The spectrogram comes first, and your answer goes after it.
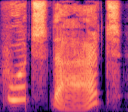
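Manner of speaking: mock-loud, high jeering shout; theatrically loud mocking question; exaggeratedly loud. A narrator's reading. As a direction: bellow it as a taunt. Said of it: "in an exaggeratedly loud voice".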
